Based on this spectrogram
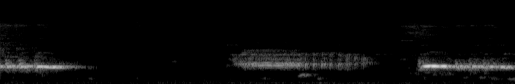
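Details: Zebra dove of the cemani variety singing actively, a genuine live recording: a steady mid-pitched coo, then a longer pulsed, rolling phrase, then another bright coo sliding into a burred trill, with short silent gaps between phrases.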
